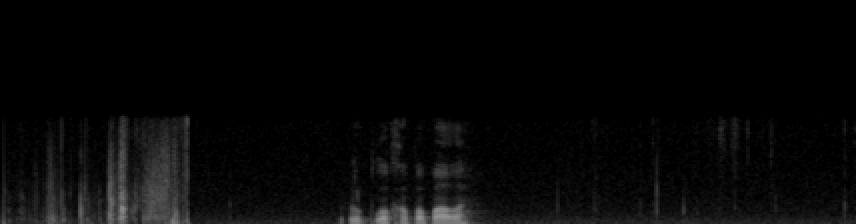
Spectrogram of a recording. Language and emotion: Russian, neutral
